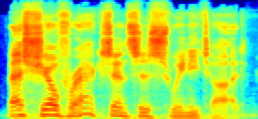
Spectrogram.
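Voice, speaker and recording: A man's voice: mid-range voice, big pitch swings, moderate pace, a bit bright, a little hiss or hum. A man from Northeastern Pennsylvania, a theatre manager, chatting casually as an interview guest in a self-deprecating way and often repeating words as he starts.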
